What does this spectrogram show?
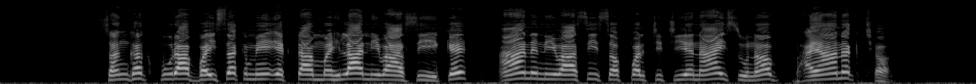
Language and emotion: Maithili, disgusted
